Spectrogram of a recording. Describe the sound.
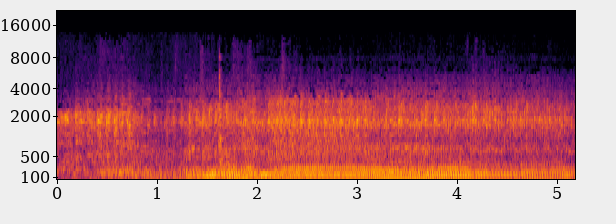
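A taxi car's engine running with a steady low droning hum and a firm idle throb, shifting slightly in tone before settling into a constant rumble.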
